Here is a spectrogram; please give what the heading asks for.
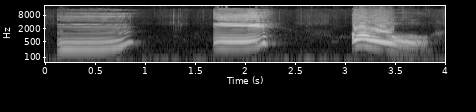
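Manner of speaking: "M, I, o" hummed and held as separate sounds; chopped-out word. Shown as a demonstration. Teacher sounding out a word for pupils, chopped apart. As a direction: stretch MILL sound by sound. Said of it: "chop out this word".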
